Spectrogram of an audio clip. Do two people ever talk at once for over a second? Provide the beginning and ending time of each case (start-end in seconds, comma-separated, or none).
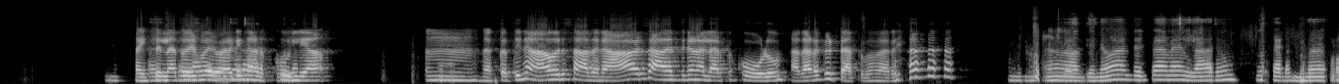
1.4-2.9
